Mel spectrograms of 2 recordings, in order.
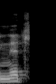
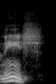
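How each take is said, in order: First: It is said to rhyme with rich. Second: It is said not rhyming with rich. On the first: The speaker calls it right. "it's got to be niche" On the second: The speaker calls it wrong. "not niche"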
